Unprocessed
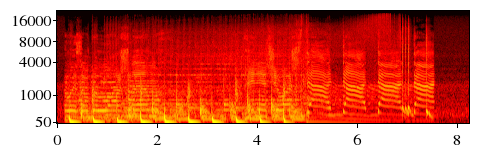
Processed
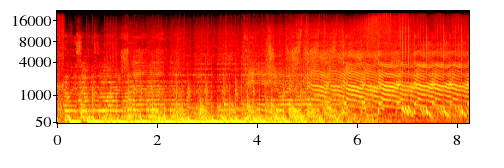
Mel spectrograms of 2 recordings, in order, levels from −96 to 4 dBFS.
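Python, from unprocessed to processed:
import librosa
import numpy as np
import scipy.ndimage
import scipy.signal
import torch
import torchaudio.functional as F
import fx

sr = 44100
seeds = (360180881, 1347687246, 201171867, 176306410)

y = fx.peak_eq(x, sr, hz=64.0, db=-12.5, octaves=0.23)
y = fx.echo_feedback(y, sr, ms=353, feedback_pct=54, wet_db=-5.5)
y = fx.rider(y, sr, range_db=4, speed_s=0.5)
y = fx.low_shelf(y, sr, hz=94.0, db=9.5)
y = fx.env_flatten(y, sr, amount_pct=70)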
